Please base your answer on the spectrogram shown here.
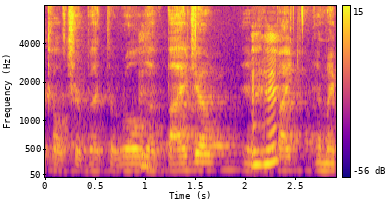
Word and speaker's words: baijiu: But the role of baijiu. Am I pronouncing it right? Baijiu.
